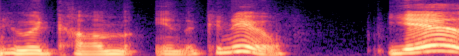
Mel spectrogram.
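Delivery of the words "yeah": a loud high yell back. A narrator's reading. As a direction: yell it across the river. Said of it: "the fisherman yelled".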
